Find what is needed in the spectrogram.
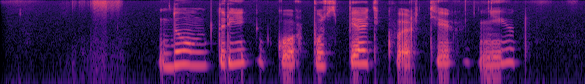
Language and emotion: Russian, sad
